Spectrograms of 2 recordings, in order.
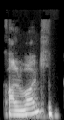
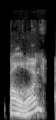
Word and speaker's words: Kalvåg: That's uh, Cal- Calvag. Huh? Calvag. – Cal Cal Calvog. Calvog. Nice. K A L V A G. Kalvåg. Yeah, Kalvåg.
